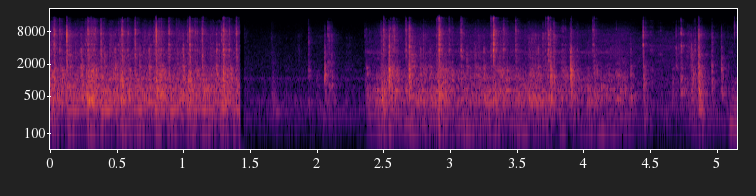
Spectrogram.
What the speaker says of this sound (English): I'm going to go ahead and stitch right along the edge of that window trim.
